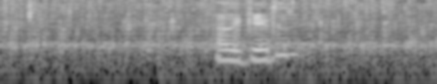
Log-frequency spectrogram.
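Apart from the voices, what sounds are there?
water boiling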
